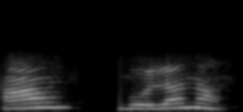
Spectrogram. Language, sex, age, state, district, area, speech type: Marathi, female, 18-30, Maharashtra, Nagpur, urban, conversation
